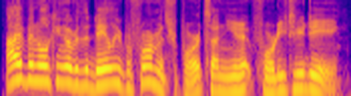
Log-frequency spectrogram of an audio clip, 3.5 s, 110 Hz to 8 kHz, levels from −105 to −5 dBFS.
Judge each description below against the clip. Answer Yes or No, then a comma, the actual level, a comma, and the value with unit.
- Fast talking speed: Yes, fast, 220 wpm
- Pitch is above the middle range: No, medium, 160 Hz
